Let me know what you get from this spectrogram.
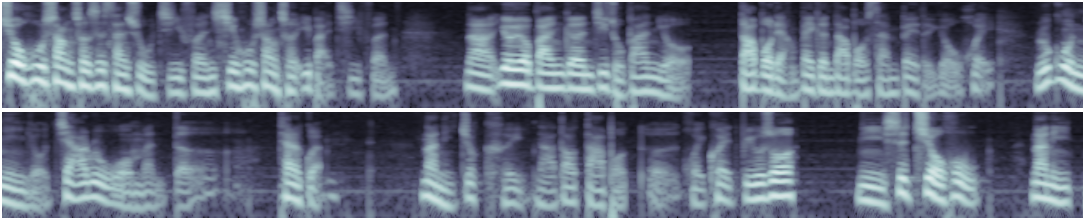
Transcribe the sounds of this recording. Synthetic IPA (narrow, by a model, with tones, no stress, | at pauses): t͡ɕjo˥˧ʊxu˥˧ʂɑ˥˨ŋʈ͡ʂʰɤ˦ʂ̬ɻ̩˥˩sa˦nʂɻ̩˧˦u˨˩t͡ɕi˦˥fə˦nɕi˥nxu˥˧ʂɑ˥˨ŋʈ͡ʂʰɤ˦ʔi˥˩pa̰˨˩ɪt͡ɕi˦fə̰˦n | na˥˧jo˥˧ʊjo˥˩ʊpa˦nkə˦nt͡ɕi˥ʈ͡ʂʰu˨˩pa˦njo̰˨˩ʊ | t̪a˥˩p̬wɔ˧˥ljɑ˨˩ŋpe˥˩ɪkə˦nt̪a˥˩pwɔ˧˥sa˦npe˥˩ɪd̪ə̰˨jo̰˧˥ʊxwe˥˩ɪ | ɻu˧˥k̬wɔ˨˦ni˨˩jo̰˨˩ʊt͡ɕja˦ɻu˥˩wɔ̰˨˩mə̰˨˦nd̪̥ə˨˩ | t̪ʰɛ˦˥ɹɡwɛ̰˨˩˦n | na˥˨ni˨˩t͡ɕjo˥˩ʊkʰɤ˧˦i˨˩na˧˥t̪ɑ˥˧ʊt̪a˥˩pwɔ̰˧˥də̰˨xwe˧˥ɪkʰwe˥˩ɪpi˨˩ɻu˧˦ʂwɔ˦ | ni˨˩ʂɻ̩˥˧t͡ɕjo˥˧ʊxu˥˩ | na˥˩˨ni˨˩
